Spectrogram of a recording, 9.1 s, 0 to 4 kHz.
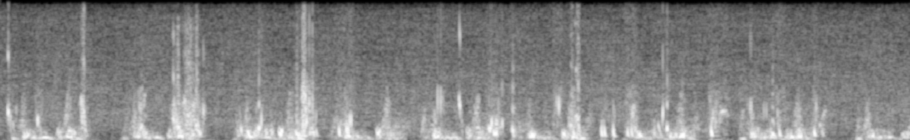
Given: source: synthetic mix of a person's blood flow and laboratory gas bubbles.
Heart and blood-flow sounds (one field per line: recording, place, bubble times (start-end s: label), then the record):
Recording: Doppler ultrasound of blood flow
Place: precordium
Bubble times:
0.04-0.17 s: bubbles
0.34-0.43 s: bubbles
0.79-0.91 s: bubbles
1.34-1.55 s: bubbles
1.70-2.07 s: bubbles
2.35-2.77 s: bubbles
2.92-3.20 s: bubbles
3.35-3.55 s: bubbles
4.33-4.47 s: bubbles
4.56-4.64 s: bubbles
4.85-5.05 s: bubbles
5.10-5.19 s: bubbles
5.52-5.63 s: bubbles
5.67-5.82 s: bubbles
5.97-6.19 s: bubbles
6.25-6.38 s: bubbles
6.51-6.71 s: bubbles
7.08-7.29 s: bubbles
7.46-7.85 s: bubbles
8.11-8.28 s: bubbles
From the record:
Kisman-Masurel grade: 242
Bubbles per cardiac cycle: several, 3 to 8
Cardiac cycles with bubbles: 100%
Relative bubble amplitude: moderate (0.250 to 0.450)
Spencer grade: 3 (all of the cardiac periods contain showers or single bubble signals, but not dominating or overriding the cardiac motion signals)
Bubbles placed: only in the low amplitude regions of the cardiac cycle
